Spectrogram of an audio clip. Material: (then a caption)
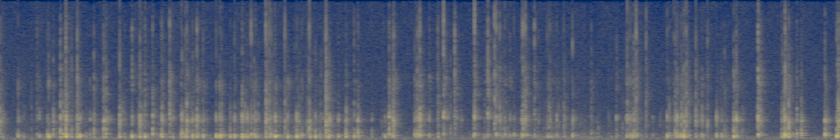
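Plastic. A small, palm-sized red plastic Tangle Teezer-style detangling brush with a solid back and dense short flexible plastic bristles is held in one hand while the fingertips and nails of the other hand scratch and run across the bristles. The result is a rapid, dry, crackling run of many short plastic ticks and scrapes with a mid-range body and a bright top. The clicks come in uneven bursts and cut off almost immediately.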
